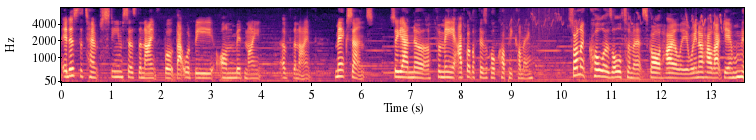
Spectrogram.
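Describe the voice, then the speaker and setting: A woman's voice: medium pitch, bright, forceful tone. A British woman chatting casually while streaming a game, with a blunt, opinionated manner and some mild swearing.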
